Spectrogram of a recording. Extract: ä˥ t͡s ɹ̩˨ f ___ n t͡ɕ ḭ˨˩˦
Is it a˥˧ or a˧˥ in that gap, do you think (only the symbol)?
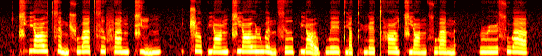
a˧˥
